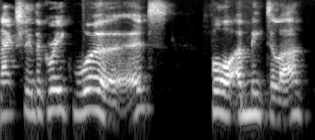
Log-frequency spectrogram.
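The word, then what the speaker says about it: amygdala: what are they saying but it's actually the amigdala you know I did a YouTube video before where I pronounced it wrong the whole bloody video oh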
